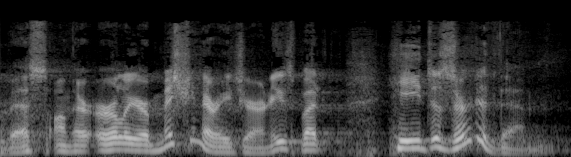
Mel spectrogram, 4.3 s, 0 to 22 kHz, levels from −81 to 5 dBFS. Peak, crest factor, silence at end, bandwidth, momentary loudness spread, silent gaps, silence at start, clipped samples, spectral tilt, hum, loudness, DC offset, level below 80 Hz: -6 dBFS; 18 dB; 0.2 s; 13.5 kHz; 14 LU; none; 0 s; under 0.1%; -4.5 dB/octave; none; -23 LUFS; under 0.1%; -52 dBFS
